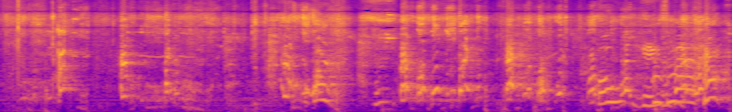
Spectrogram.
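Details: Staffordshire Bull Terrier, overexcited in the evening as its owner gets home from work and anticipating a walk, greets with wavering, talkative whines and short sharp barks.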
